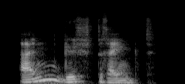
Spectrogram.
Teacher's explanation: whenever an S comes before a T, it's pronounced like a sh sound. So st, and not s.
